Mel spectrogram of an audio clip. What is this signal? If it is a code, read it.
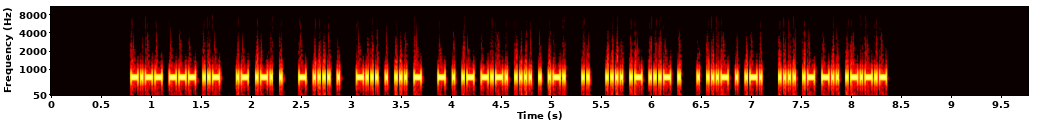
Morse code, heard as a keyed tone, about 50 wpm, 700 Hz. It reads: YOU ARE THE BEST TEACHER I HAVE EVER HAD.
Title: Sentences from Top 1000 Words - Review Part 6 - 50wpm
